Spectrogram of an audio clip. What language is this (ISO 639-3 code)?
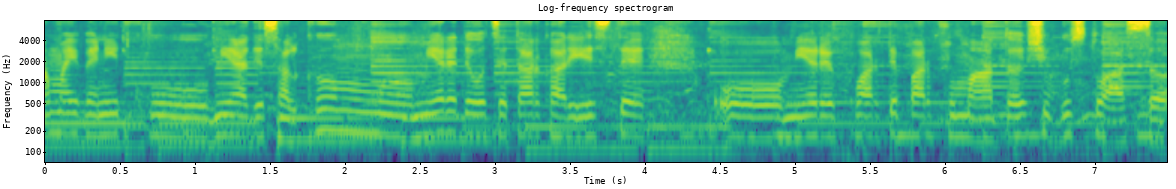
ron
